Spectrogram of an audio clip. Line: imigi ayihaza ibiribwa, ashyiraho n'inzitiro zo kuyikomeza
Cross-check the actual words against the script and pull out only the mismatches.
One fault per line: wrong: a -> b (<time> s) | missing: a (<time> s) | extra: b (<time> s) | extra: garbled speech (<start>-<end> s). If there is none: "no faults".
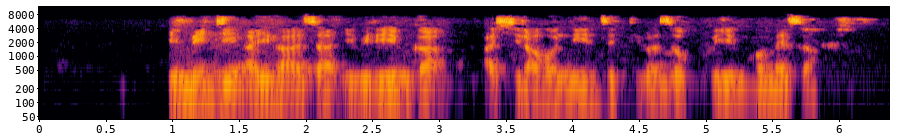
no faults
